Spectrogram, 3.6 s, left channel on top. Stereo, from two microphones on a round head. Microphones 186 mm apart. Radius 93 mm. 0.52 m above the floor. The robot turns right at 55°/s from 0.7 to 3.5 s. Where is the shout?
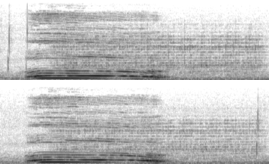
110° left, 1.1 m; by 2.2 s 165° right, 1.1 m.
